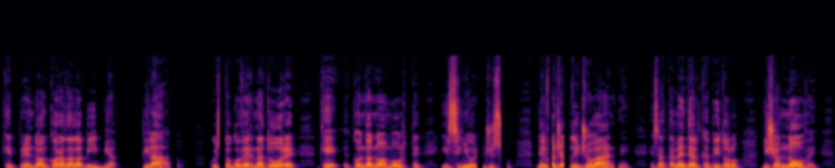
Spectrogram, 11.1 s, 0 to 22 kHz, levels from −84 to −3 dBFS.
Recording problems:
choppy; very; at 3 s and from 6.5 to 8 s; 8% of the speech affected

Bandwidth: 14.5 kHz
